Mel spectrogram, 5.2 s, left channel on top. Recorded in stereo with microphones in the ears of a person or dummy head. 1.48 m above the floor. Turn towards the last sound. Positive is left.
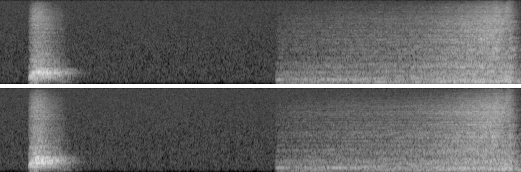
turn(degrees=-10)  # may be behind; listen again after turning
